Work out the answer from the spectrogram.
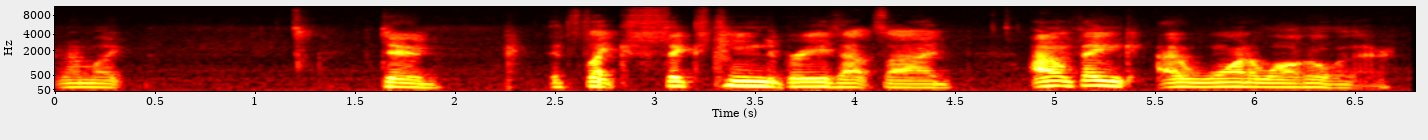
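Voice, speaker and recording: A young storyteller with a mid-range voice shares a casual anecdote to camera, stumbling and swearing along the way while he performs the lines of dialogue himself.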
